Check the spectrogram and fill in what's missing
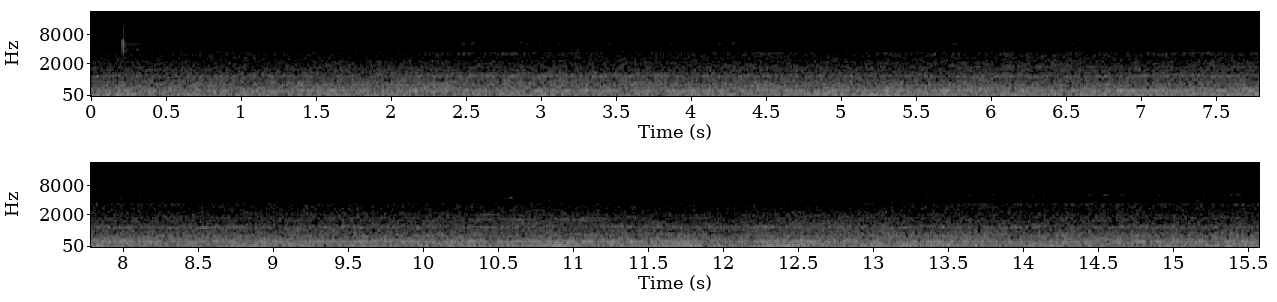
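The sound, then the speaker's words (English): A steady, low traffic hum drones on without a break, a broad rumble of vehicles with a faint constant tone running through it and no voices. “Which membranes are resonating with that, with the low hum, with the traffic hum?”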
